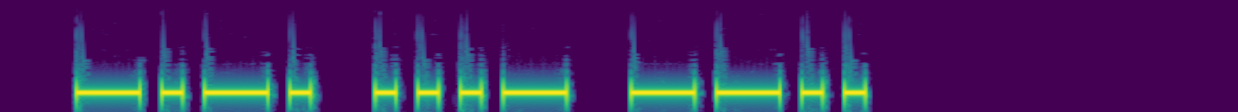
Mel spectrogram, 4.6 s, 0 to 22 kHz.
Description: Morse code, heard as a keyed tone, about 15 wpm, 700 Hz. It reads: CVZ
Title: USA Call Sign Postfixes - 3 Letters 15wpm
